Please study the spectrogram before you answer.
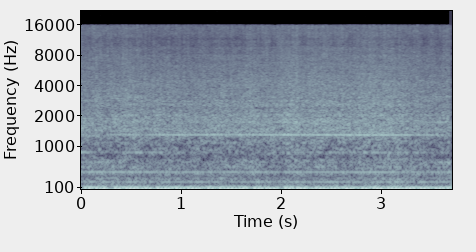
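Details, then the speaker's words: Talbot Express at idle, engine at 90 degrees: electric cooling fan switches on with a steady low whir, no rattle or scrape; fan previously would not come on, fan switch suspected as the fault. "ah the fan come on 90 degrees and the fan come on i don't know if you can hear that"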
